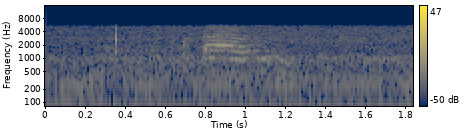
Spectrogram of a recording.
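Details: Male cat on a balcony, reacting to a pigeon; a brief clicking chirp then a wavering meow-like trill, over a constant low hum.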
